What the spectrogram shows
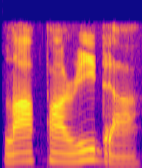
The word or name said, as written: La Parida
